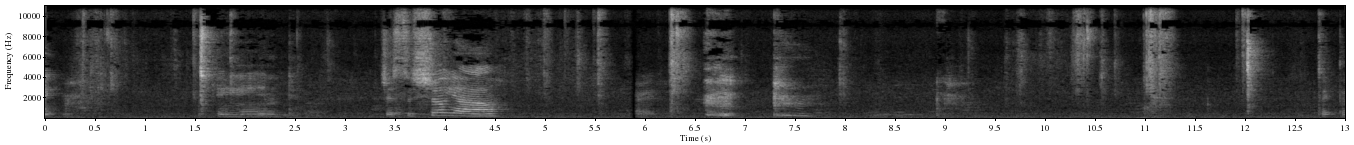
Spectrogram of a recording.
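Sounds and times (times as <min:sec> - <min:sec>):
woman coughing: 0:06.6 - 0:07.8.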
